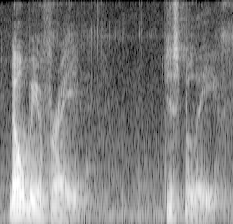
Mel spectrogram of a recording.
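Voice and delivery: soft, tender reassurance fading to a hush; calm a frightened father; quiet comforting words; gentle reassurance. Acted. Jesus comforting the desperate father.

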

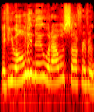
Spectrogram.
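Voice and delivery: high, wailing "oh God" lament; a hammed-up prisoner's whine, pitched high; self-pitying complaint. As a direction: moan to God like you've been abandoned.

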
